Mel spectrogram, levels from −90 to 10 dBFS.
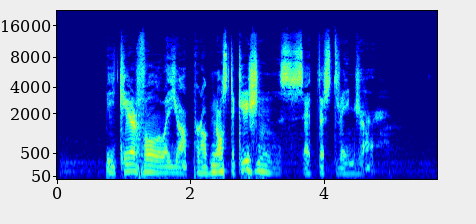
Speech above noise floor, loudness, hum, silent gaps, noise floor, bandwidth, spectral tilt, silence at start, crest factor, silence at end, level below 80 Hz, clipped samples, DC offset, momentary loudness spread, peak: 44 dB; -29 LUFS; none; none; -76 dBFS; 15.5 kHz; -1.5 dB/octave; 0.75 s; 24 dB; 0.85 s; -72 dBFS; under 0.1%; under 0.1%; 18 LU; -8 dBFS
